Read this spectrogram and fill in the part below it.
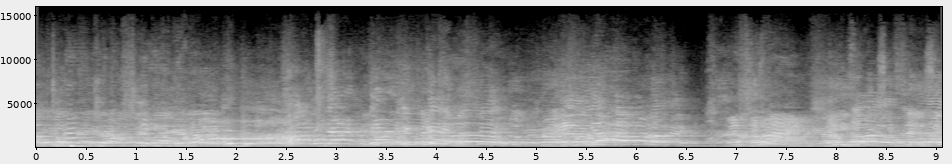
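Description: A crowd of men and women talk loudly and at once close by.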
